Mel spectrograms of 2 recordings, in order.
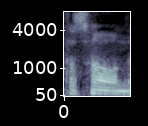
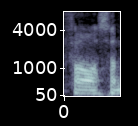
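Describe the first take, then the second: First: It has the pitch pattern of the word pheasant. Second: It has the pitch pattern of the word terror. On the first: It means pheasant. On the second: It means the terror.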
